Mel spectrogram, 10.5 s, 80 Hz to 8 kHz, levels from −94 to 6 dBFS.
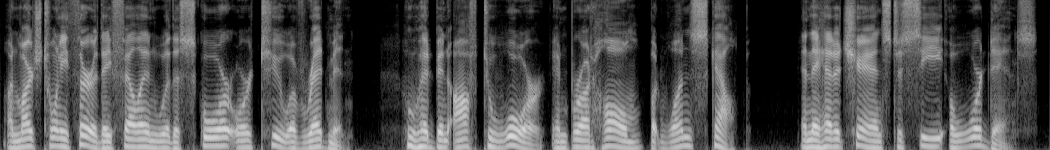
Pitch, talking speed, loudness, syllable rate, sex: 135 Hz, 210 wpm, -16 LUFS, 4.6 syllables/s, male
